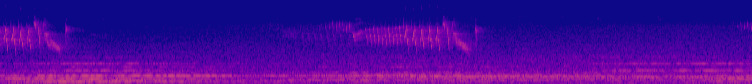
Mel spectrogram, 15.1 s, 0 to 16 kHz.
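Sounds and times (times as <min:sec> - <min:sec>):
ambient music tones: 0:00.0 - 0:15.0.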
